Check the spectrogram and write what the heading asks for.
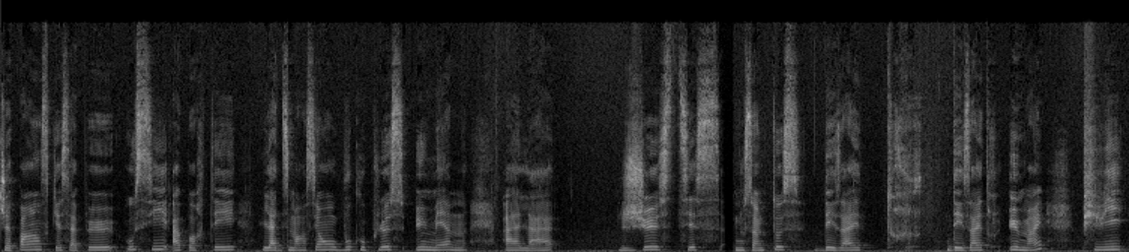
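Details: Adult woman, a family law attorney who stutters, speaking Quebec French; her stutter increased greatly when she was nervous at job interviews: stuttering.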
